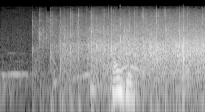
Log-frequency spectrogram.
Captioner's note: audience applauds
